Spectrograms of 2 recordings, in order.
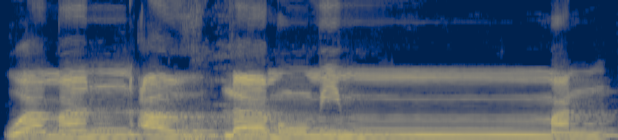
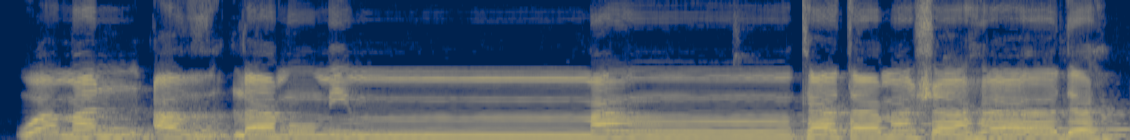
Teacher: Kalau digabung barulah di sini ada pertemuan nun sukun dengan kaf menghasilkan suara yang samar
